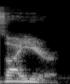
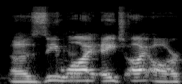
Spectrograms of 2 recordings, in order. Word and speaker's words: Zahir: It really is Zahir. Zyhir.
